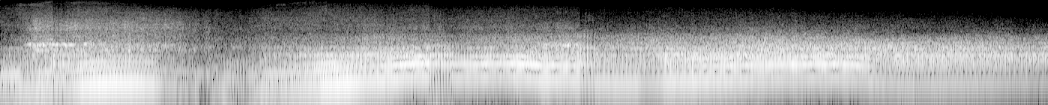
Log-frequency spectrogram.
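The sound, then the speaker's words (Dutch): A very expensive, fast Volkswagen Golf revs hard and accelerates, its loud engine drone dipping briefly before climbing and holding a strained, steady roar for several seconds, with no voices. “Ja, het is een hele dure golf.”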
